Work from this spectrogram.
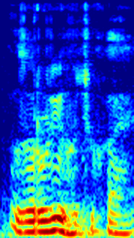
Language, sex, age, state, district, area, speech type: Urdu, male, 45-60, Telangana, Hyderabad, urban, spontaneous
